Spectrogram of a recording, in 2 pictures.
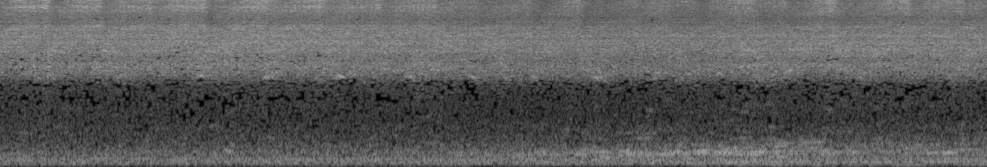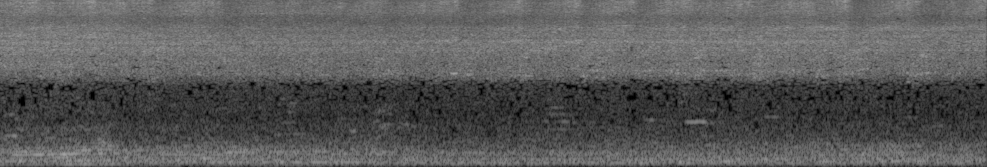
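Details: A morning cicada song on Gunung Geulis, Bogor, West Java, beside a vehicle parking area: an intense, high buzzing hiss with regular rapid throbs, lasting the whole time, over a soft low rumble that rises and fades.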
